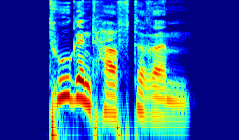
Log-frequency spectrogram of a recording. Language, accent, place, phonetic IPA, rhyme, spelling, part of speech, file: German, Germany, Berlin, [ˈtuːɡn̩thaftəʁəm], -uːɡn̩thaftəʁəm, tugendhafterem, adjective, De-tugendhafterem.ogg
- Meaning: strong dative masculine/neuter singular comparative degree of tugendhaft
